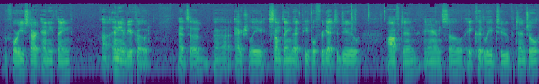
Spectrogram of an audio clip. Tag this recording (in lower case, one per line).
speech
